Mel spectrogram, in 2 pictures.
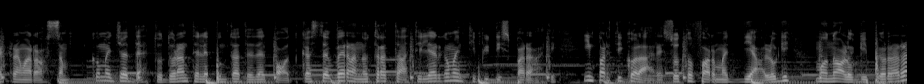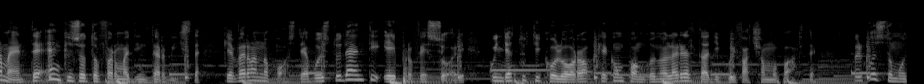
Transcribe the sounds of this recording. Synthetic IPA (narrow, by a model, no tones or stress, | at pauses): kɾamaɾɔsːa | komeɛd͡ʒad̪ːet̪ːod̪uɾant̪elepunt̪aːt̪ed̪elpɔd̪kast̪verːanːot̪ɾat̪ːaːt̪iʎiarɡoment̪ipjud̪ːispaɾa̰ːt̪i | impart̪ikola̰ːɾesot̪ːoformad̪id̪ia̰ːloɡimonɔloɡipjurːaɾament̪eʔeaŋkesot̪ːoformad̪iːnt̪ervist̪e | kevːerːanːopɔ̰st̪iavːoist̪ud̪ɛnt̪iʔeajpɾofesːo̰ːɾi | kwind̪iat̪ːut̪ːikoloːɾokekːompoŋɡonolaɾealt̪ad̪ikujfat͡ʃːamopa̰rt̪e | perkwest̪omo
